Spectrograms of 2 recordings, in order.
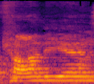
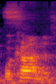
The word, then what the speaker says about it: Wakandans: A lot of Asgardians, a lot of Wakandians, sorcerers. You say Wakandians. Just say Wakandians. How do you say it? Wakandans, okay.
